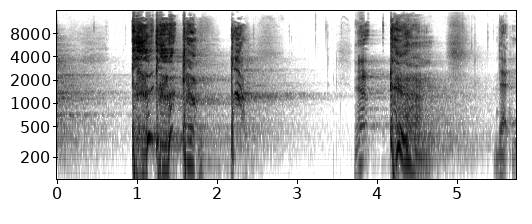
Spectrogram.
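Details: Acted cough by an adult man playing a pastor reading the verse of the day: harsh, explosive coughs in quick clusters with brief pauses.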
